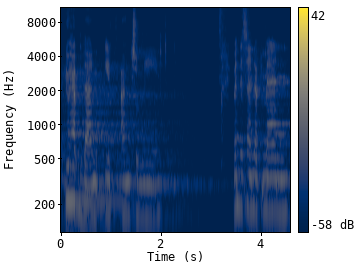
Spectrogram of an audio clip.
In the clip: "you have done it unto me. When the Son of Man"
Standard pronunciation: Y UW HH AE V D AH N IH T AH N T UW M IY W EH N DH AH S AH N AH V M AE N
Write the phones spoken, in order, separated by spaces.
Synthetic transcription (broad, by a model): Y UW HH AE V D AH N IH T AH N T UW M IY W EH N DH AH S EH N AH P M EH N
